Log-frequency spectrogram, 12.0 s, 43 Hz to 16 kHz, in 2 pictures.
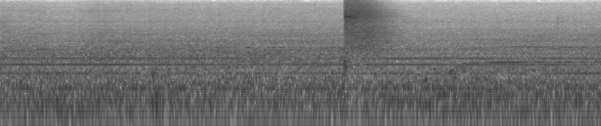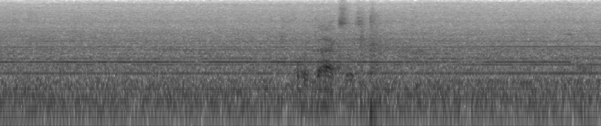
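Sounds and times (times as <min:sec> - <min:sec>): machining center humming: 0:00.0 - 0:12.0
compressed air hiss: 0:03.4 - 0:04.0.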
